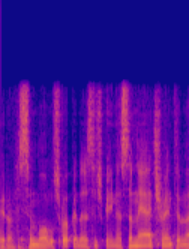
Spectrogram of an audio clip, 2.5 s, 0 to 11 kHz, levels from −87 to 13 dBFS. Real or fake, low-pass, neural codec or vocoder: fake; 7.2 kHz; codec, 16 kHz, 0.5 kbps, X-Codec, HuBERT features, trained on balanced general audio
